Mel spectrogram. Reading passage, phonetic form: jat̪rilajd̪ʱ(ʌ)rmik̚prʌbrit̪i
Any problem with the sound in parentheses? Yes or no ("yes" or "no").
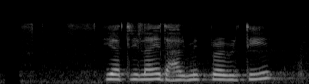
yes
